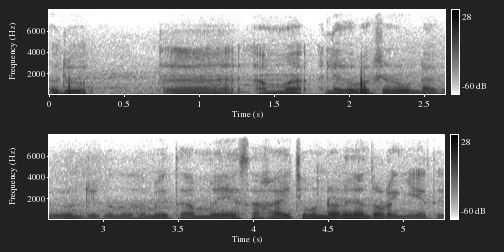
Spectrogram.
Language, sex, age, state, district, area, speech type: Malayalam, male, 30-45, Kerala, Palakkad, urban, spontaneous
